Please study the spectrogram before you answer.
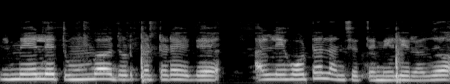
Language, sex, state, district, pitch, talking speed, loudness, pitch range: Kannada, female, Karnataka, Shimoga, 220 Hz, 120 wpm, -16 LUFS, 205-235 Hz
